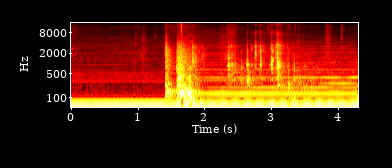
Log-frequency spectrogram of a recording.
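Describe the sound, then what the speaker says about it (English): A door being locked in the video game Resident Evil 2: a sudden loud metallic thunk and rattle at about a second and a half, then a few quieter clicks and knocks over a steady low game hum. "Well, he had enough strength to lock the damn door."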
